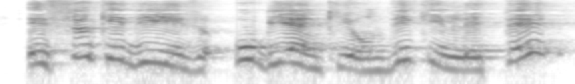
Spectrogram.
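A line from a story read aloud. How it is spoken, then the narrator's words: Exclaiming. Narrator (French): s'écria Sam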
